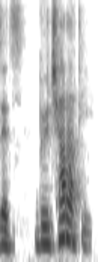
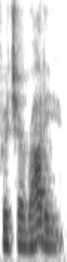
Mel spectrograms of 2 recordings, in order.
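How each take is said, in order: First: The stress falls on the syllable cha. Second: The stress falls on a syllable other than cha.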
